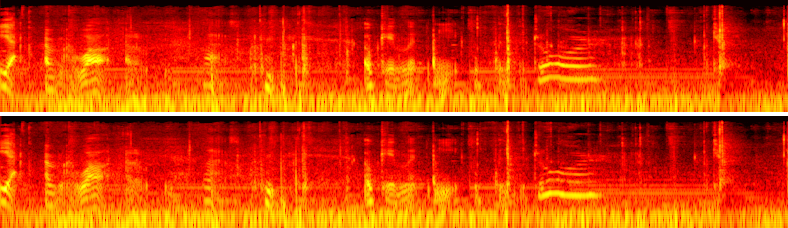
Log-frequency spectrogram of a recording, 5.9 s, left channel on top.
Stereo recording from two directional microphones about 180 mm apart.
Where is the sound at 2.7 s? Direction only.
60° left (ahead or behind).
